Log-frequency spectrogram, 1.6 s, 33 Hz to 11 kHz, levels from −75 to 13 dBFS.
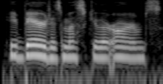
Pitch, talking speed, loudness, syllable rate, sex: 210 Hz, 185 wpm, -16 LUFS, 5.2 syllables/s, female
